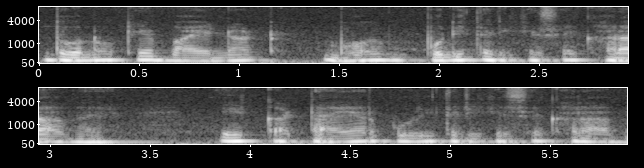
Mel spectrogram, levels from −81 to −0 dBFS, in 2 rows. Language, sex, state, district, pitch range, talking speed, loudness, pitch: Hindi, male, Uttar Pradesh, Jyotiba Phule Nagar, 115-135 Hz, 185 wpm, -15 LUFS, 125 Hz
